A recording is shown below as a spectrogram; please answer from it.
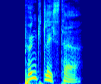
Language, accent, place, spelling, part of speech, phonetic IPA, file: German, Germany, Berlin, pünktlichster, adjective, [ˈpʏŋktlɪçstɐ], De-pünktlichster.ogg
- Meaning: inflection of pünktlich: 1. strong/mixed nominative masculine singular superlative degree 2. strong genitive/dative feminine singular superlative degree 3. strong genitive plural superlative degree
